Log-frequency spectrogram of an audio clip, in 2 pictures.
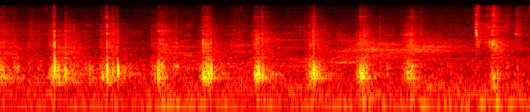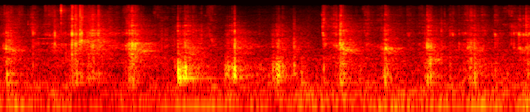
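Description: Close-up crunching of someone biting and chewing hard frozen sticks, about two crunches a second.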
